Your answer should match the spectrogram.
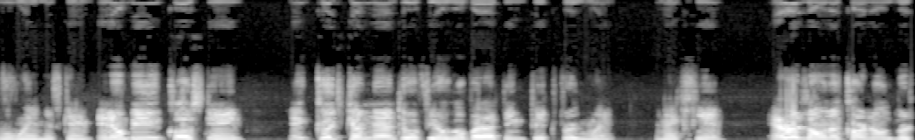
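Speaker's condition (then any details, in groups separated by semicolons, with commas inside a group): Cerebral palsy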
